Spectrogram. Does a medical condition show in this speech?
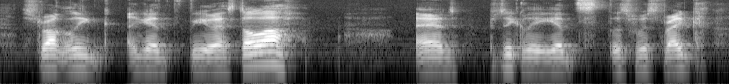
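Yes: cerebral palsy; uses wheelchair.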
